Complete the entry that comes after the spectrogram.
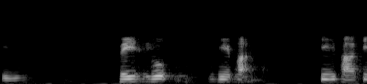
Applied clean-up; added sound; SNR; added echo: neural mask model DeepFilterNet 3.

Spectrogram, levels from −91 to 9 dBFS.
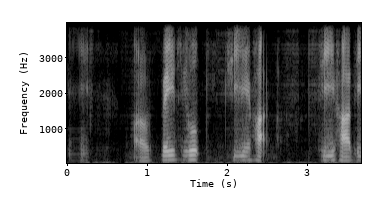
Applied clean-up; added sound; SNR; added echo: neural separator model SepFormer WHAMR!.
